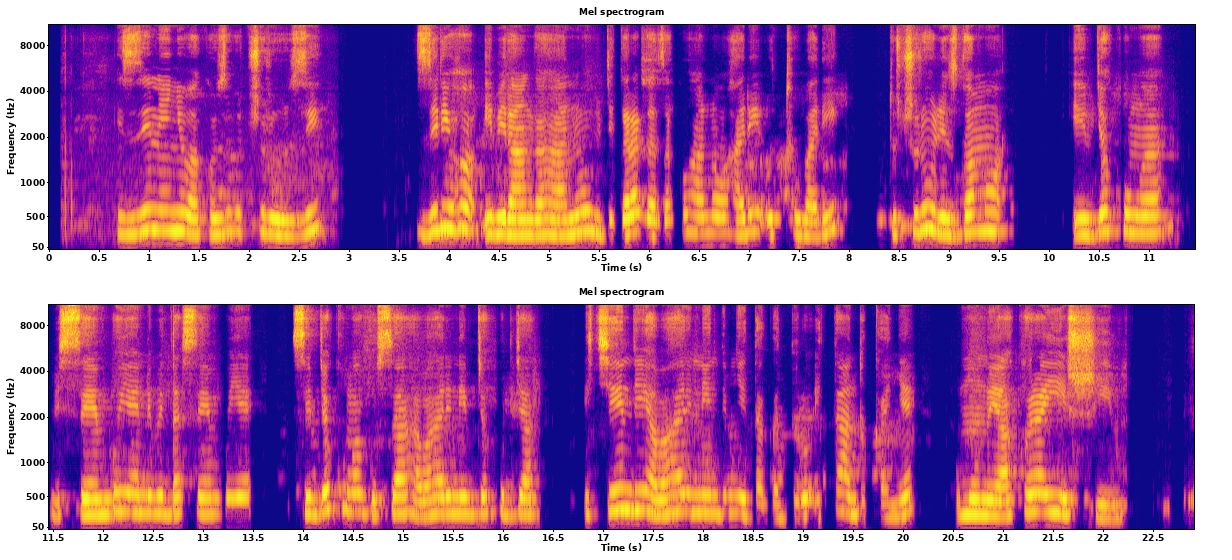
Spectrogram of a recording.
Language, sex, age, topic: Kinyarwanda, female, 18-24, finance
